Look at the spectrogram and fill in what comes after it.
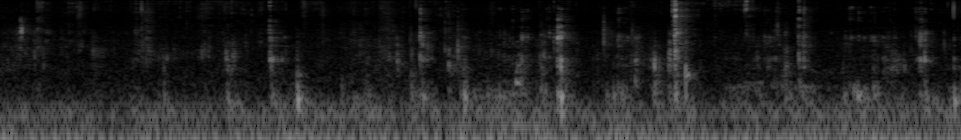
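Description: Close-miked eating sounds: a bite into a breakfast burrito of flour tortilla, eggs, bacon, cheese and hash browns, then chewing, with scattered small clicks and mouth sounds, the sharpest about three and a half seconds in.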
